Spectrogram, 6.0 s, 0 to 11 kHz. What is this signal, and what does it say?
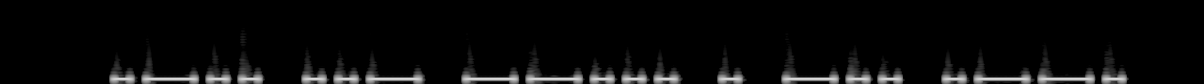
Morse code, heard as a keyed tone, about 15 wpm, 700 Hz. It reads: LU7EDP
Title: DXCC-100 Call Signs - 6 Characters - Repeated 2x - 15wpm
